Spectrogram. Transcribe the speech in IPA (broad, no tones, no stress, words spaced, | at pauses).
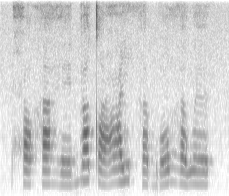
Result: ħɔhaɦe bʲotˤeʕi hɐbo ɦɐwɘ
